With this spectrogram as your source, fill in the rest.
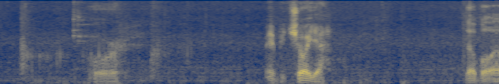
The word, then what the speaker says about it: cholla: In case you're interested, that plant is called cholla. Or maybe choya. Double L is this probably Spanish. Double L or Spanish is pronounced like a Y.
